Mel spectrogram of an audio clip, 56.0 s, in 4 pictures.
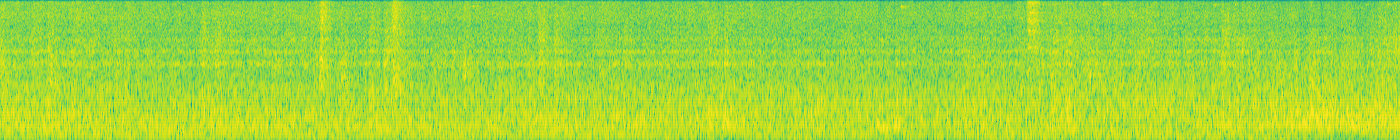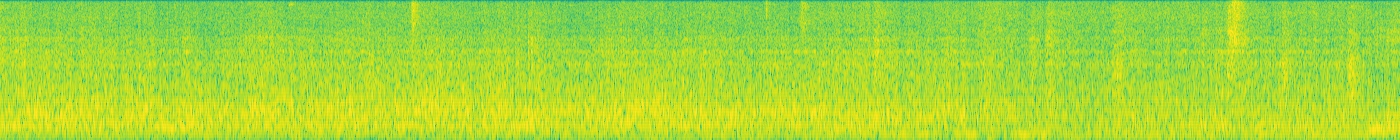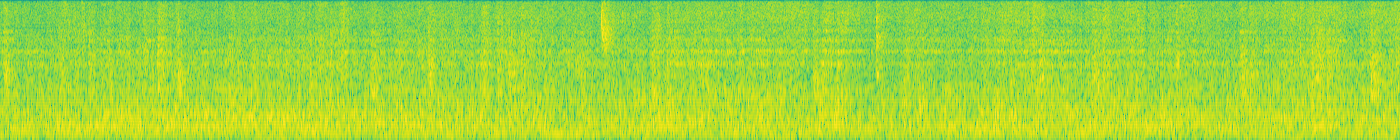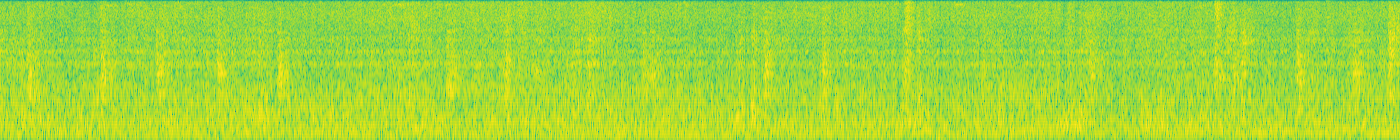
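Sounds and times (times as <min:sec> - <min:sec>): train motors humming: 0:00.0 - 0:56.0
wheels clicking over rail joints: 0:36.0 - 0:45.1, 0:52.6 - 0:56.0.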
